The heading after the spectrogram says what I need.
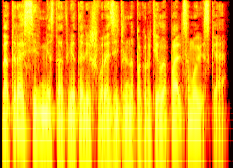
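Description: A man reading an audiobook in a very deep, dark voice with a steady, measured delivery. The recording is close and completely dry. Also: dry recording. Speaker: narrator. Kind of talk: audiobook narration.

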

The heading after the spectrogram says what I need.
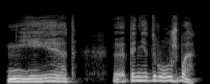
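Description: A man voicing a defiant, hot-headed young man in an audiobook, with a husky voice. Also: on the high side, takes it slowly, warm tone, dry recording, studio quality, pitched above the performer's own voice. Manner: defiant, heated.

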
